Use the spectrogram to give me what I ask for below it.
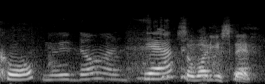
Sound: giggles

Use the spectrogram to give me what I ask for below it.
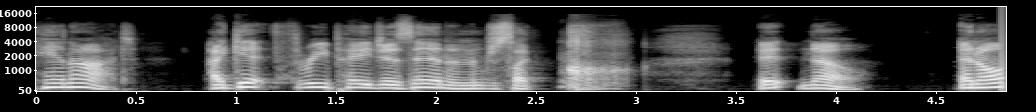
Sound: snores

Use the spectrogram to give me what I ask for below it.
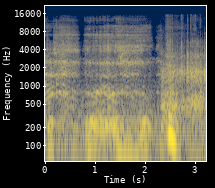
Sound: snoring continues

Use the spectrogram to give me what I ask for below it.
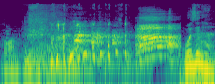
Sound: laughter

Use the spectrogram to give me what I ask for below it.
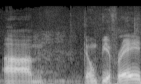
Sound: audience chuckling

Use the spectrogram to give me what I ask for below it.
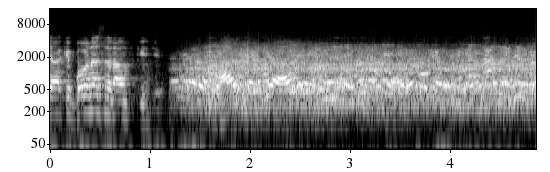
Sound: crowd Chattering

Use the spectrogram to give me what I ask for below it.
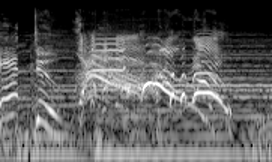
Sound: cheering

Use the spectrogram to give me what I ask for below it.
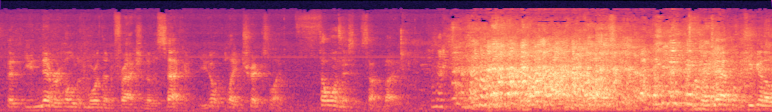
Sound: audience breaks out in laughter

